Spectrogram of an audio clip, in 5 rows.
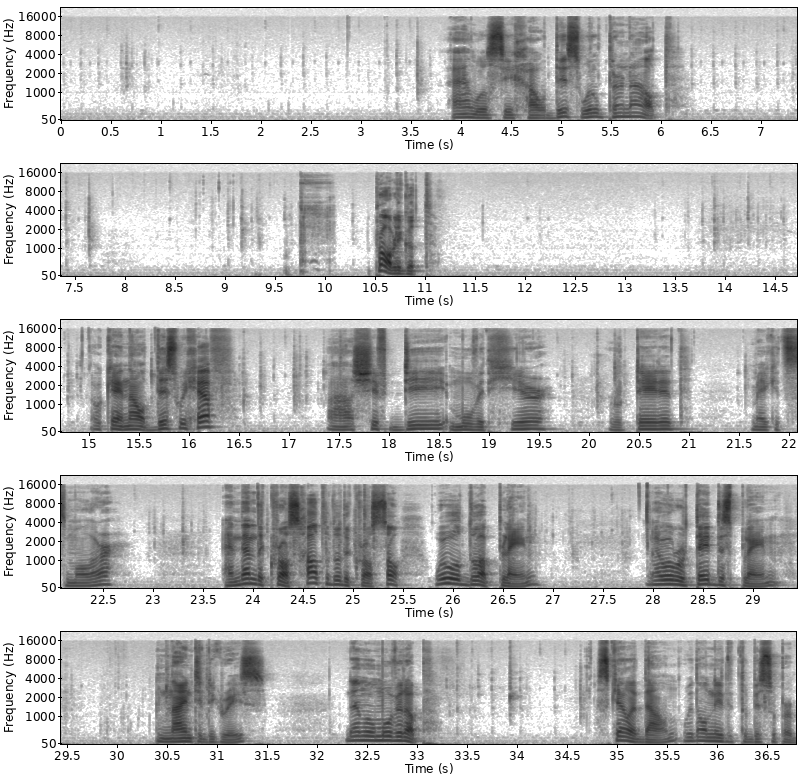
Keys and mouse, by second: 8.7-13.4 alt+middle drag, 13.4-21.3 ctrl+alt+drag, 15.5 alt+q, 16.2 Tab, 17.2 shift+d, 20.1 g, 21.3-29.3 middle drag, 21.3 s, 24.7 ctrl+Tab, 25.0 shift+a, 26.3 Tab, 29.3-36.3 drag, 33.1 alt+shift+middle click, 33.6 ctrl+alt+middle click, 34.6 s, 36.3-36.7 ctrl+alt+middle drag.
